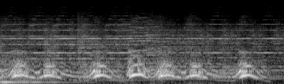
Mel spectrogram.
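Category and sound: animal, big dog barking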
